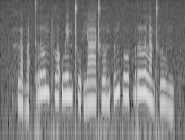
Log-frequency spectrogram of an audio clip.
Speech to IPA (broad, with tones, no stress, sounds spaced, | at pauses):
h ɯ˨˩ a̯ b a˨˩ ʔ t r ɤː˥˩ m pʰ l ɔ˦˥ ʔ w e˦˥ n tʰ u˨˩ ʔ j aː˧ kʰ l o˧ n ʔ ɯ˥˩ ŋ p oː˦˥ p̚ r ɤː˥˩ l a˨˩ m kʰ l u˨˩ n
